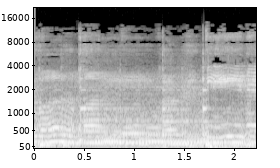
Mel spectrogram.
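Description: Devotional song: a voice singing held, gliding notes into a microphone over sustained instrumental accompaniment.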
